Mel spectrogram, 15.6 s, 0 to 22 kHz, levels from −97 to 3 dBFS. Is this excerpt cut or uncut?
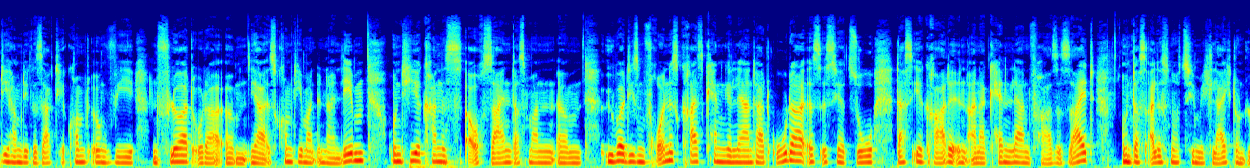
cut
